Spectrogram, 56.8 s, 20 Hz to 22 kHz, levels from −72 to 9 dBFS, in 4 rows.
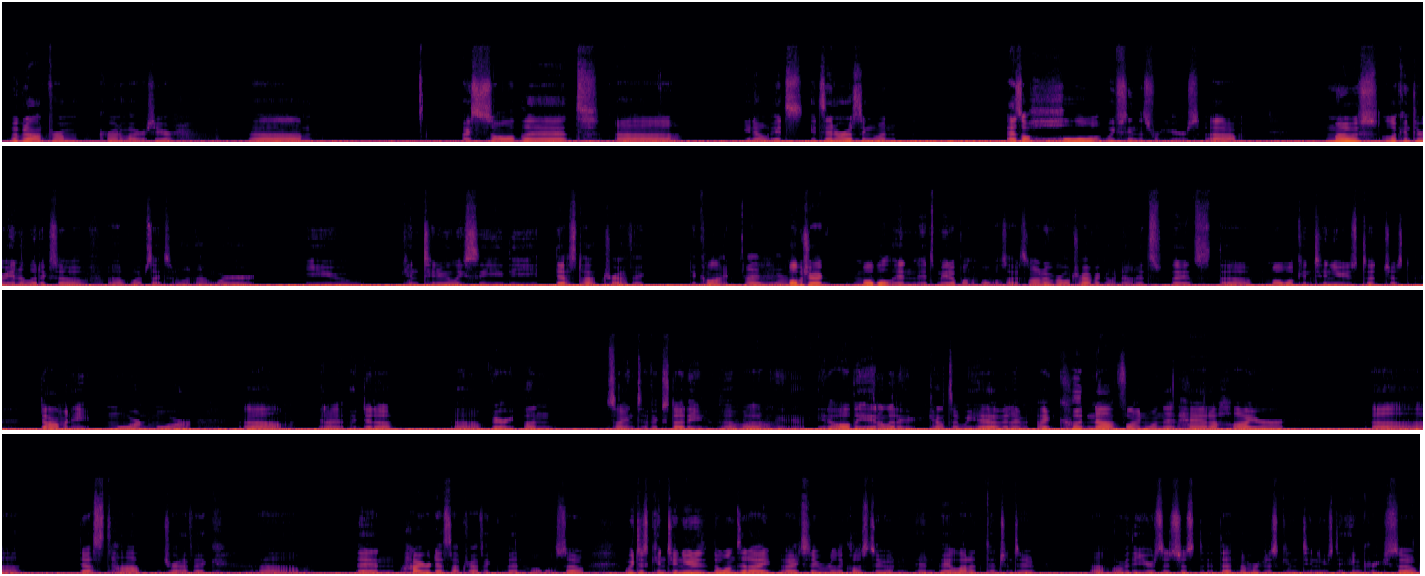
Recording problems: low rumble; loud; throughout; 9 dB below the speech

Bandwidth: 15 kHz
